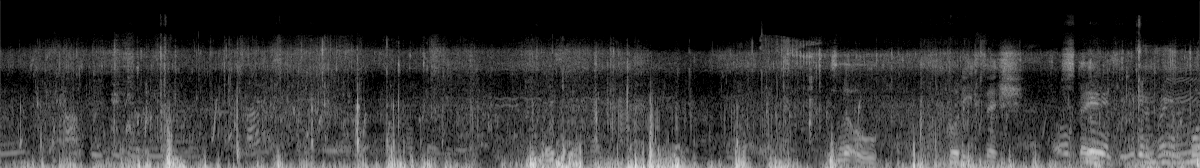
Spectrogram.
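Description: Wind buffeting the action camera's microphone in irregular low rumbling gusts, loudest about halfway through, with low voices in the background.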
